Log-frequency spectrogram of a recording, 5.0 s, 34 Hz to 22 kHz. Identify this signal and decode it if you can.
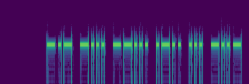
Morse code, heard as a keyed tone, about 22 wpm, 700 Hz. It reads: KB7LSX
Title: USA Call Signs Repeated 2x 22wpm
